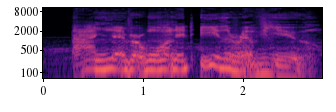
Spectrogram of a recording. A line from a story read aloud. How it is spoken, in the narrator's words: William said with a snarl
